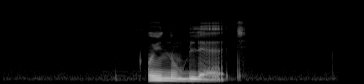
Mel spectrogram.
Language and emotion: Russian, angry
